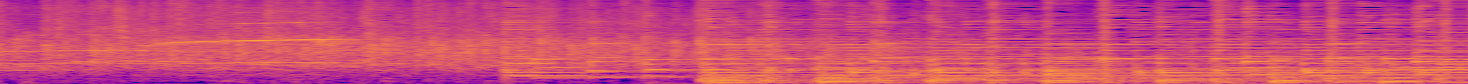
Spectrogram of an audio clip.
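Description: Audience applause welcoming a bluegrass band, dense clapping that gives way partway through to the band starting to play, with bright string notes and a steady rhythm.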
